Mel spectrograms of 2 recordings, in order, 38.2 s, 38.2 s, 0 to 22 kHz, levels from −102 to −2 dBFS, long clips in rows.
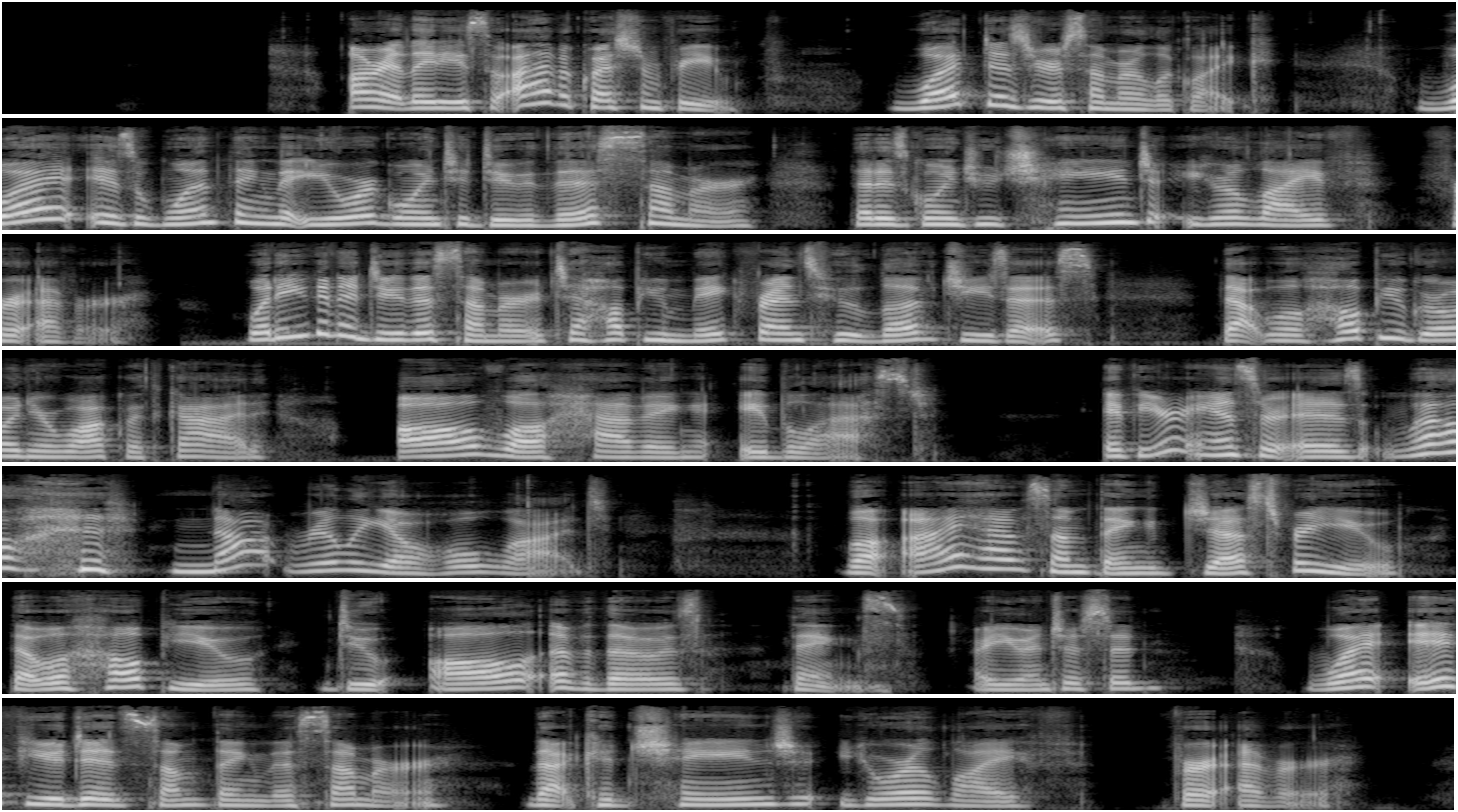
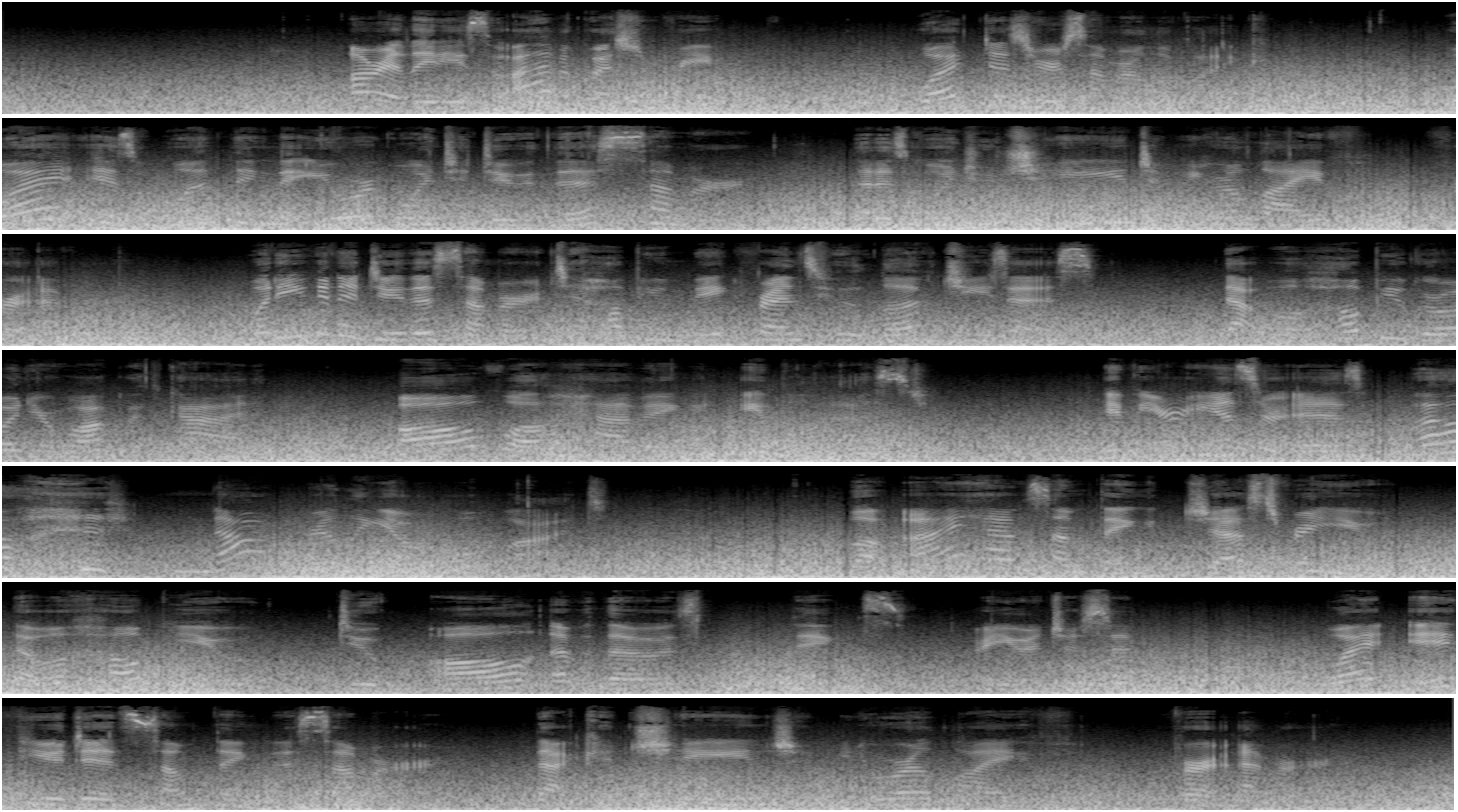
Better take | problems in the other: first | wind noise on the microphone; heavy; 2 dB above the speech

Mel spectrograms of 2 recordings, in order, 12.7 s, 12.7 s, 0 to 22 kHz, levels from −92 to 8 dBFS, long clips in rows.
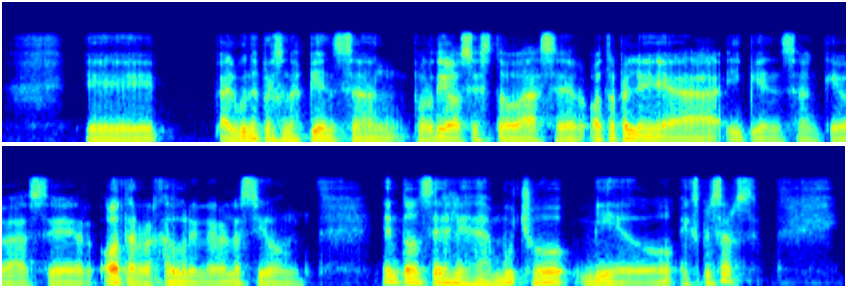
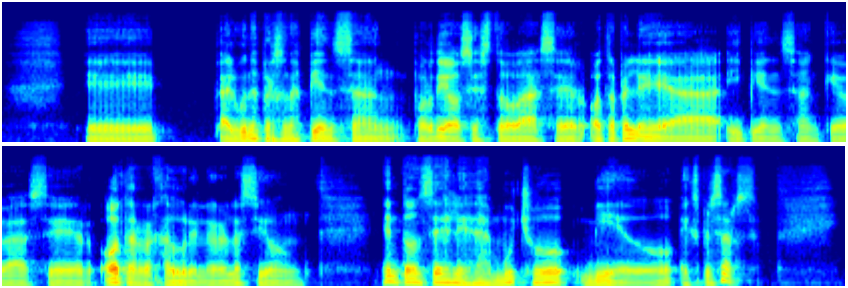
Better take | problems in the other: second | garbled, watery; badly; nothing above 8 kHz; slightly in the second

